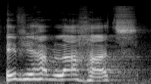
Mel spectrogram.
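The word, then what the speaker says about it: Lachatz (לחץ): So you know in Hebrew, stress, how do you say stress in Hebrew? Lachatz. Lachatz means stress. You know Hebrew? No. Lachatz, lamed tzadi het, means stress, problems.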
